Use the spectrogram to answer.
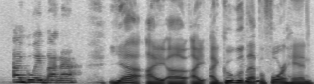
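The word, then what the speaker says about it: Agüeybaná: I'm going to insert the actual like exact pronunciation of it. Okay, it's Aguebana.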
